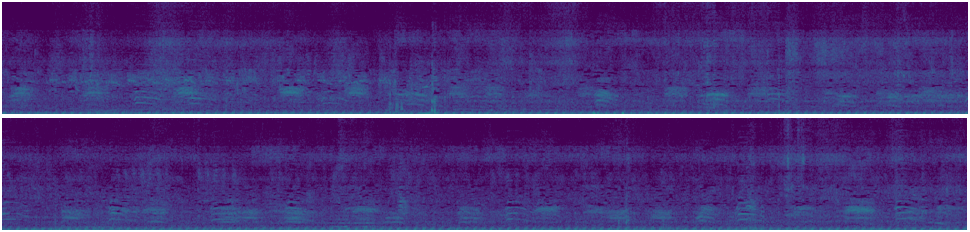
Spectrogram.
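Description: Birds calling over and over, faint, over a steady low hum, with a couple of soft knocks.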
